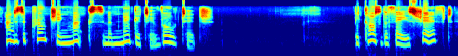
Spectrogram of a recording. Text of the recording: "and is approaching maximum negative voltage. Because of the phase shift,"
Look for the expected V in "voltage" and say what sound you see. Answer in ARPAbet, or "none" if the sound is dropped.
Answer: V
